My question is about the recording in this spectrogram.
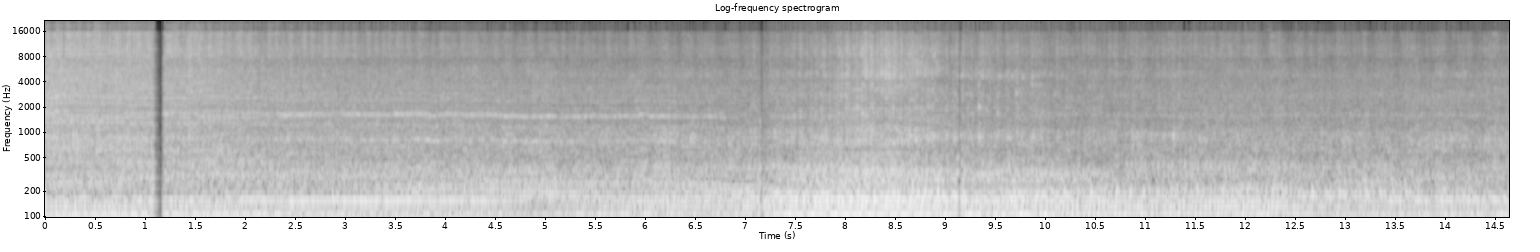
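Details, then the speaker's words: V8 started after long storage on race gas: loud, deep, lumpy rumble holding steady with a slight swell as it settles; normal cold start and idle. "She said, every time you crank that car, it rattles the windows in the house."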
